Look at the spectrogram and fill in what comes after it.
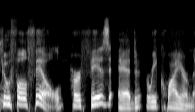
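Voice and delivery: very slow, deliberate, each word carefully drawn out. Podcast host telling a story, saying a phrase very slowly so listeners digest it. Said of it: "Did you notice how slowly I said that?".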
